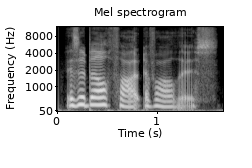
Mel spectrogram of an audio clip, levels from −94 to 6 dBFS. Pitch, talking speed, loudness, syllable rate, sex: 245 Hz, 180 wpm, -15 LUFS, 4.7 syllables/s, female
